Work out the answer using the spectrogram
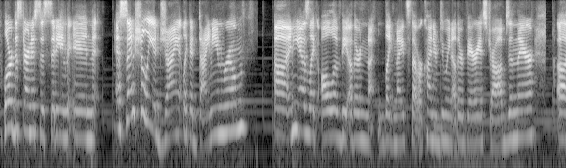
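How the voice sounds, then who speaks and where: A woman with a bright, fairly high voice runs a tabletop game. She narrates casually, swears freely and tosses in quick asides. Soft music plays behind her. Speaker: game master.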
